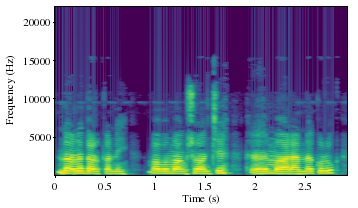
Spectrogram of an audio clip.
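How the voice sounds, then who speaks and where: A woman's voice: high-pitched, level tone, fast talker, muffled recording, lightly acted. A woman voicing a hurt but firm young wife who insists on her side in a cartoon. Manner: insistent, self-defending. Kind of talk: cartoon voice acting.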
